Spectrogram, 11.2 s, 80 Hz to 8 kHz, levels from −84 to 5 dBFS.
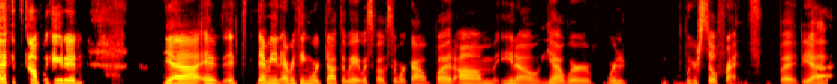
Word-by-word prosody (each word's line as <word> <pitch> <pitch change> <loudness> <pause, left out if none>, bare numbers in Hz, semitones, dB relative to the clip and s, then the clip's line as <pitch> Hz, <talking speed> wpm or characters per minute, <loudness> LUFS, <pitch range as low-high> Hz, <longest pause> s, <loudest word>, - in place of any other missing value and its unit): It's 330 - -9
complicated. 255 -1 +7 1.1
Yeah, 220 -4 +7
it 255 -2 0
it's 245 -1 -6
I 280 +1 +5
mean, 270 -3 0
everything 240 +1 -2
worked 230 -1 -7
out 215 -1 -1
the 215 - -10
way 195 -1 -3
it 175 - -4
was 185 +1 -7
supposed 165 0 -8
to 185 - -14
work 190 +2 -13
out 255 +3 -4
but, 195 0 -4
um, 210 0 -4
you 235 +4 -8
know 180 -3 -6
Yeah, 200 -1 -5
we're 175 0 -8 0.2
we're 230 0 -10 0.8
we're 235 0 -12
still 210 -3 -1
friends, - - -7 0.2
but 150 -2 -6
yeah. 130 -4 -2
215 Hz, 160 wpm, -23 LUFS, 190-245 Hz, 1.1 s, complicated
